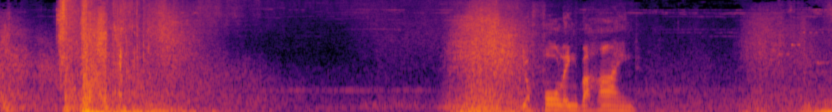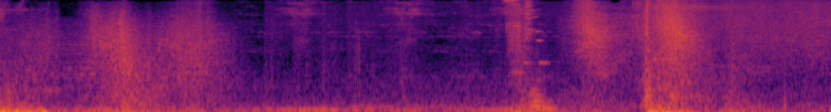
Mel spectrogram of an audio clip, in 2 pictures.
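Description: Loud gunshots boom with a short ringing echo.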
